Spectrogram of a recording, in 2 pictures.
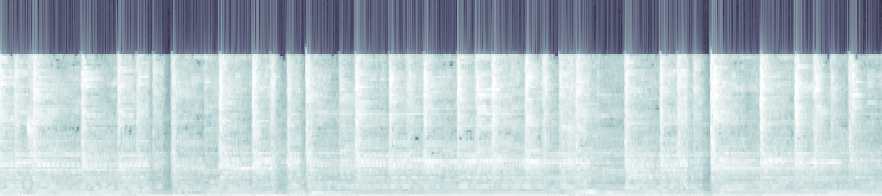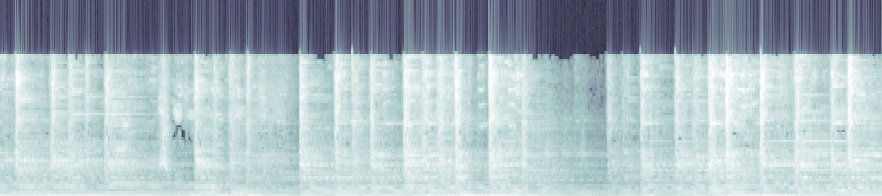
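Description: Acoustic guitar strummed steadily through an instrumental break in a song, with no singing.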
